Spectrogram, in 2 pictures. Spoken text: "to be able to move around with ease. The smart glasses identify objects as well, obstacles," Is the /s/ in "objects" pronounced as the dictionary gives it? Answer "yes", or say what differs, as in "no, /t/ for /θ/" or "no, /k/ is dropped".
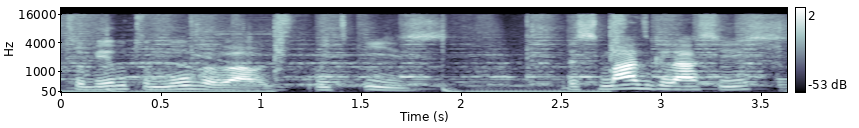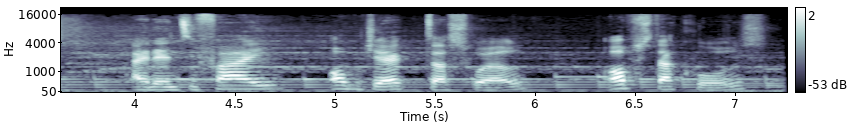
yes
